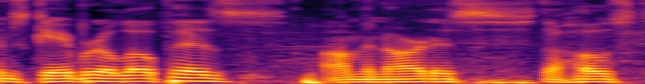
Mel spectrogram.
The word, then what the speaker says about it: Gabriel Lopez: to first ask you because your name keep pronounce it for me it's Gabriel Lopez oh oh the Instagram name yeah oh my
